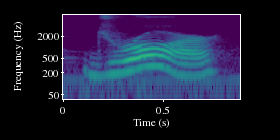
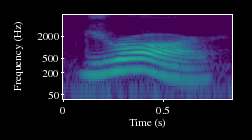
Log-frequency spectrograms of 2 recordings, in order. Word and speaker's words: drawer: more like an O so drawer rhymes with store try saying it really slowly and then at a more normal speed drawer another word a lot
